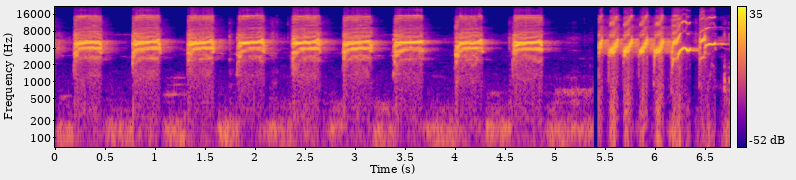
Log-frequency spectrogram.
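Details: Female greater green leafbird singing to lure males: a run of eight evenly spaced high, slurred whistles about two per second, then a rapid burst of quick chattering notes ending in a rising whistle.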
